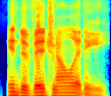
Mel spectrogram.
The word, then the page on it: Individuality: American English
